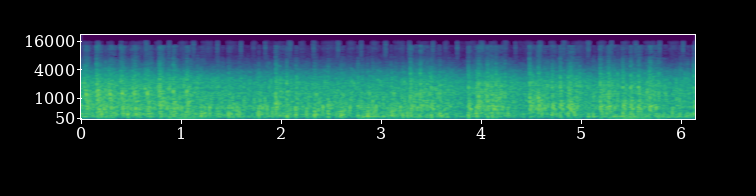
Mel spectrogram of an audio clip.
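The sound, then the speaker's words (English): Dense, sustained gunfire from Kalashnikov rifles, fired into the air by the Taliban in Kabul to celebrate the withdrawal of American troops as the last plane flew out. Overlapping bursts and single shots form a loud, continuous rattling barrage. “They're firing off their Kalashnikov rifles and celebrating because they do see it as a victory.”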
